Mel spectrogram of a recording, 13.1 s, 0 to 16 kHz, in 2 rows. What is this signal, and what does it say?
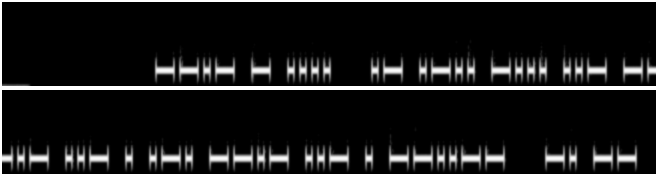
Morse code, heard as a keyed tone, about 21 wpm, 700 Hz. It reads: QTH ALBUQUERQUE, NM
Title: K1USN SST QSO Practice 20wpm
